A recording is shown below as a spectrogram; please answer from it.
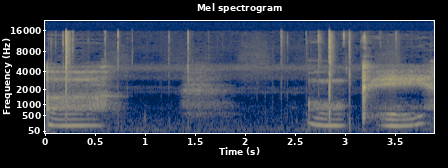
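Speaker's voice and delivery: ordinary delivery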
